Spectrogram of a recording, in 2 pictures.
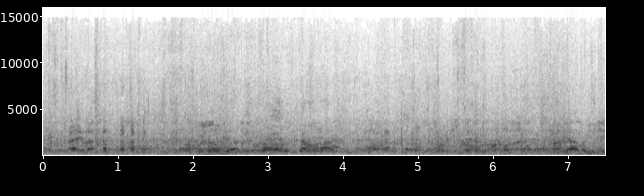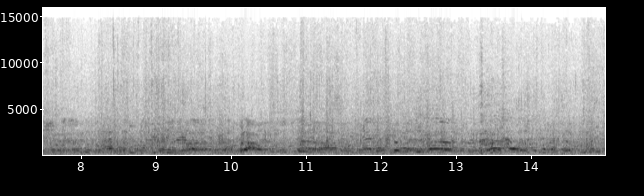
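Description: A crowd of men chatter loudly all around, outdoors.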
